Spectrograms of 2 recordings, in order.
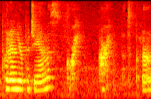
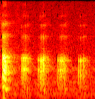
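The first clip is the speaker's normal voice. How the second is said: breathy mock hyena cackle; hammed-up hyena laugh; 3 dB louder than usual. Shown as a demonstration. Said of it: "He kinda laughs like this".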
